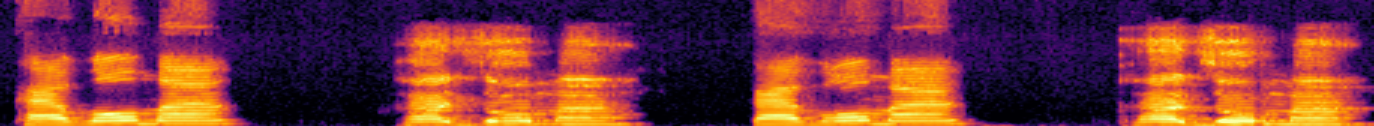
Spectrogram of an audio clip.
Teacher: ujung lidah dikeluarkan sedikit ya. Ada di ujung gigi seri bagian atas hanya dia termasuk huruf yang tebal, jadi dibantu dengan mengangkat pangkal lidah. Sama dengan huruf zal makhrajnya, tempat keluarnya sama. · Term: huruf zo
